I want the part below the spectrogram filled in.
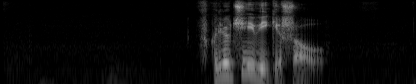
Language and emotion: Russian, neutral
